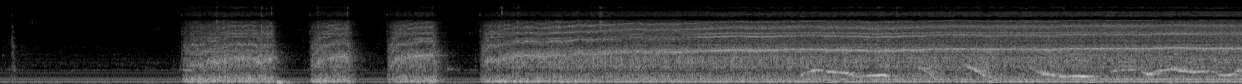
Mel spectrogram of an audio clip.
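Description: Electric food chopper with a glass bowl mincing vegetables. Its motor is pulsed three times in short bursts starting about two seconds in, then held on to run continuously with a steady whine.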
